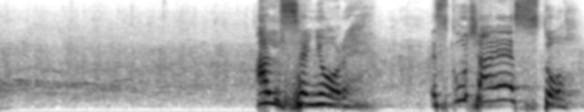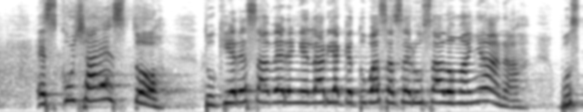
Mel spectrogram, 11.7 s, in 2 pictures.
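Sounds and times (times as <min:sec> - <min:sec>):
audience applause: 0:00.0 - 0:06.7
speech: 0:02.6 - 0:03.7, 0:04.3 - 0:11.6.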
